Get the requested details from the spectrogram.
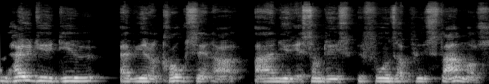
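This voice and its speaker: A man talks at a fairly quick pace with a Scottish accent, his voice somewhat breathy. Audible room echo surrounds him. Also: fairly high pitch for a man. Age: 50s. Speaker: retired trade unionist. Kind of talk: interview. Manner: halting.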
